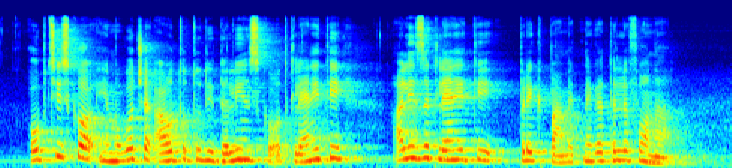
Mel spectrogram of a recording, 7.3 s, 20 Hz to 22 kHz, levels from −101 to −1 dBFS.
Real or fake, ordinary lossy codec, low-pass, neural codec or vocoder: real; none; 14.4 kHz; none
